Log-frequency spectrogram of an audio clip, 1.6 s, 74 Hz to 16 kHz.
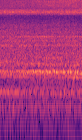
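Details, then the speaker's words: BMW 335i twin-turbo engine, cold, rpm raised by propping the gas pedal: whoosh plus a constant droning groan around one kilohertz that grows with revs; likely a noisy belt tensioner bearing. "so right away you can kind of hear the whoosh since it's yeah as it revs up you can hear it more and there's the groaning"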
